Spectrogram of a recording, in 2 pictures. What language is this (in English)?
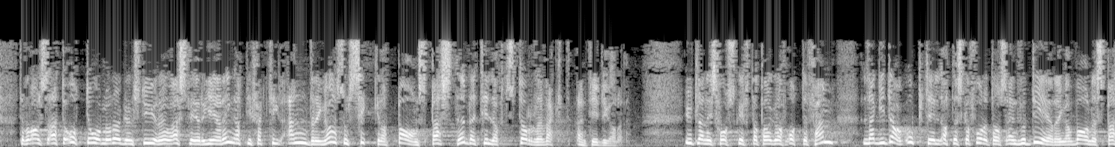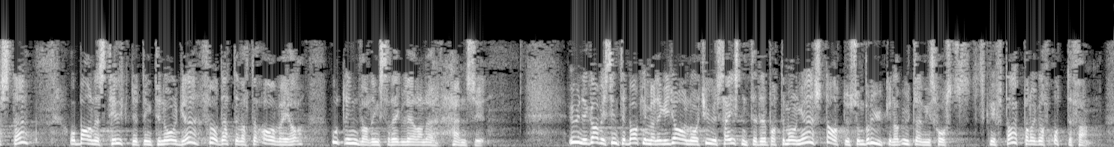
Norwegian Nynorsk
